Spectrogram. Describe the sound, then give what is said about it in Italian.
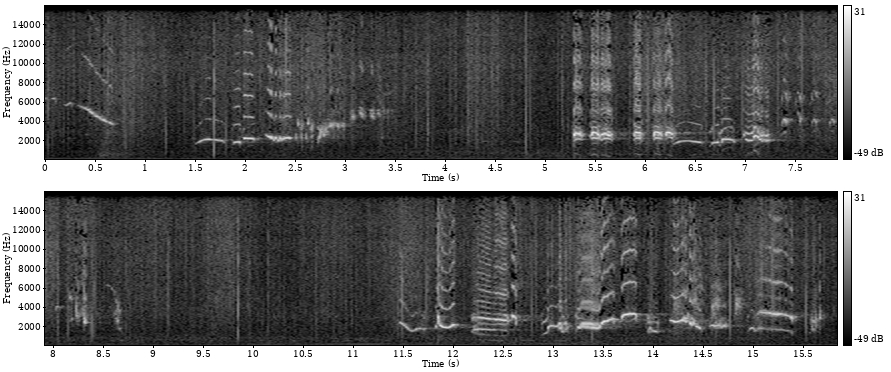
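A prize-winning thrush and blackbird sing on a bird-catcher's rooftop loggia in Udine, Friuli, giving bright whistled, warbling phrases in a few bouts separated by quieter gaps, over a steady low hum. “nel loro colloquio nell'aerea altana di un uccellatore udinese, questo tordo e questo merlo, entrambi maestri più volte premiati”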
